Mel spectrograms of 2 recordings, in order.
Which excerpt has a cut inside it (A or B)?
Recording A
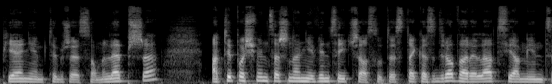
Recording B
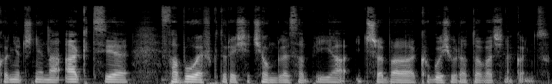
B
